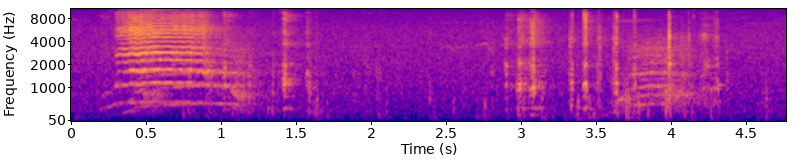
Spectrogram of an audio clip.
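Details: Goat kids from two families, Koharu's and Okayu's, at play on a handmade Japanese goat farm's yard on 13 June 2023; one long quavering bleat opens, then clattering hoof and body noises and a shorter shaky bleat near four seconds.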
